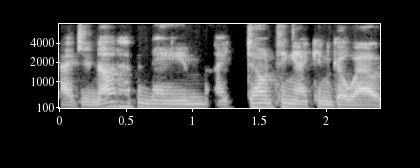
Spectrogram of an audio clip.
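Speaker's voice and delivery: frantic, hysterical, high-strung outburst. Retelling the first time getting into drag without a name, imitating own hysterical voice. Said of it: "but more in a hysterical voice".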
